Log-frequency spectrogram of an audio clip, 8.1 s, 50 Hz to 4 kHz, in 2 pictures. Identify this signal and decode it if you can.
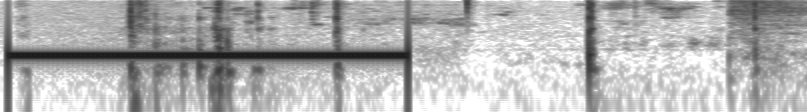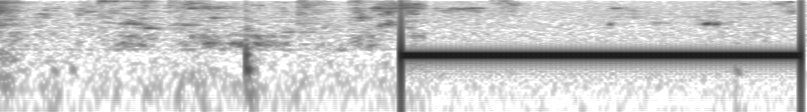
Ringback tone (North America), 440 + 480 Hz.
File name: CENTRAL MAYAB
